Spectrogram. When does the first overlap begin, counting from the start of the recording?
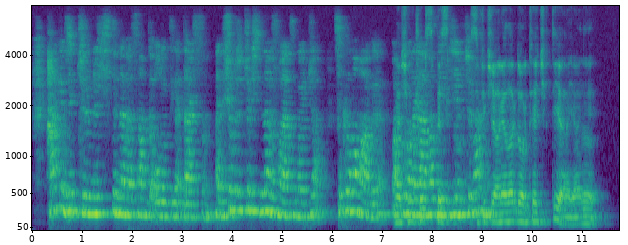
7 s

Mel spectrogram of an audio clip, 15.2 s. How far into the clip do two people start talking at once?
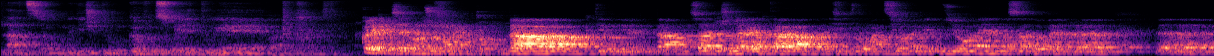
none

